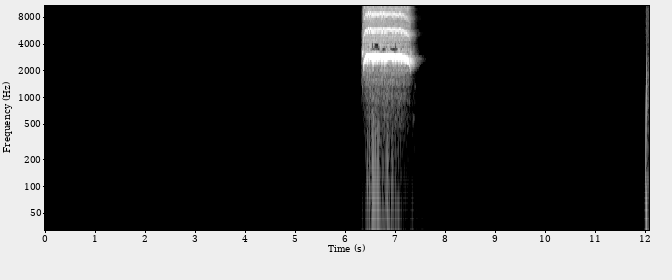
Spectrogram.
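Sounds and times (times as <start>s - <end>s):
loud whistle blast: 6.4s - 7.4s.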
